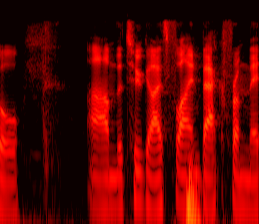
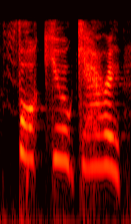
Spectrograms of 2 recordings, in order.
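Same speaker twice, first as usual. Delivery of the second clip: put-on high, loud drunken patron's curse; acted furious yell; angry outburst; 6 dB louder, slower than usual. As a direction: lash out in high-pitched anger. Drunk patron snaps at friend.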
